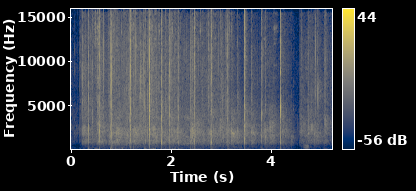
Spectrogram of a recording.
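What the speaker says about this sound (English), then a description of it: "So I think they deserve a round of applause too tonight." An audience at a school board of education meeting claps for several seconds, with sharp separate claps that sound like a modest crowd, fairly faint and then tapering off near the end.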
